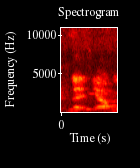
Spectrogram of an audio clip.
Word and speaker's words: Netanyahu: Netanyahu. Netanyahu.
